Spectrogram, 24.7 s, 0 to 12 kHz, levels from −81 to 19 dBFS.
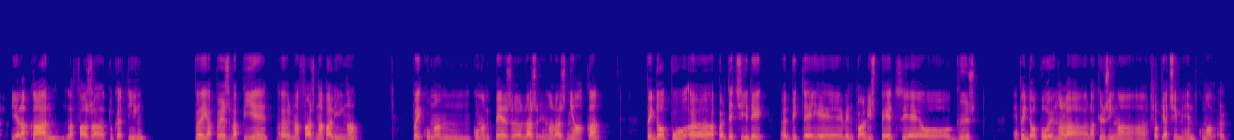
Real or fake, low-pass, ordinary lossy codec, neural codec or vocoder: real; 7.2 kHz; none; none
